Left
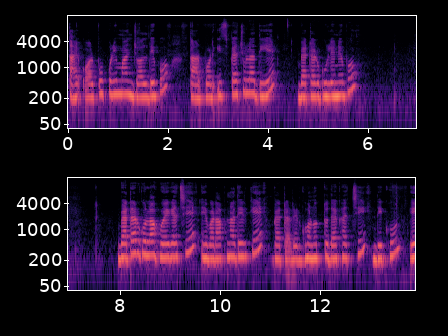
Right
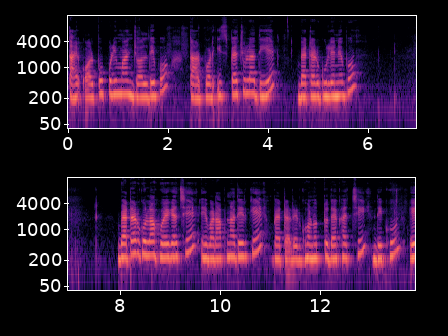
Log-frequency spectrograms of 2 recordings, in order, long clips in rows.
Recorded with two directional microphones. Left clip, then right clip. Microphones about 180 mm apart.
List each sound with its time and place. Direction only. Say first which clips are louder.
0.0 s speech: right 6 dB; 20° right (ahead or behind)
7.5 s speech: right 4 dB; 15° right (ahead or behind)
